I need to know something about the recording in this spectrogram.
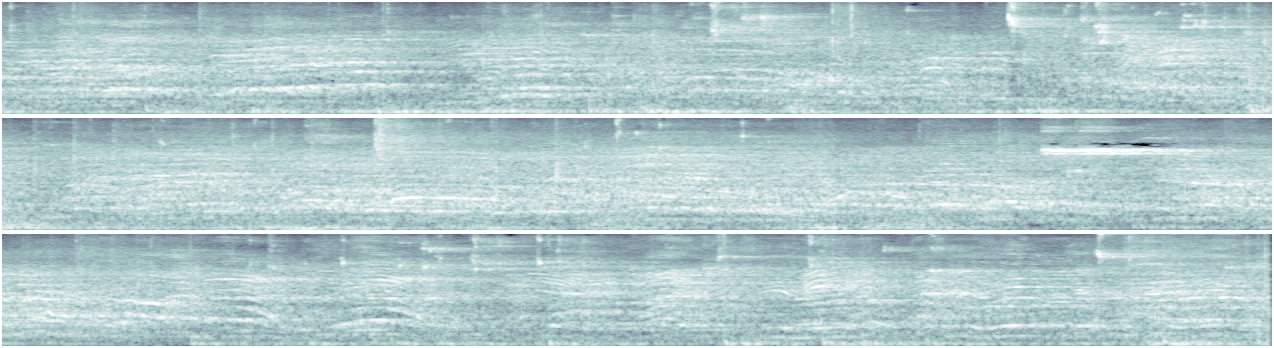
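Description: A crowd chatters and cheers in a large echoing gym.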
